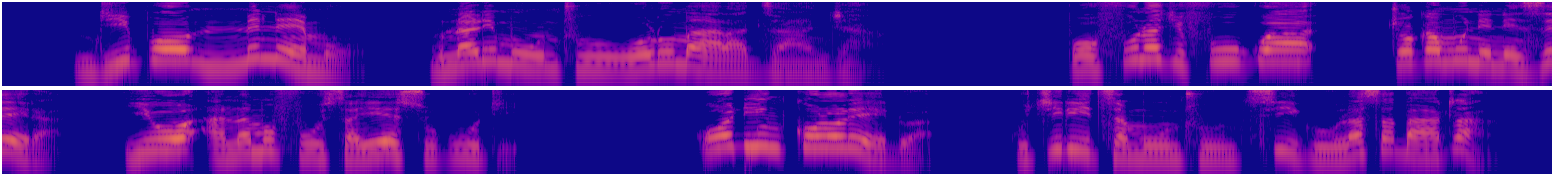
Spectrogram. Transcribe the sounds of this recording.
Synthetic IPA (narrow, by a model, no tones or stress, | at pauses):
ndipɔm̩mɛnɛmɔ̰ | munalimuntʰuwɔlumalad͡zaːnd͡ʒa̰ | pɔfunat͡ʃifukwa | t͡ʃɔk̬amunɛnɛzɛɾa̰ | iwɔʔanamufusajɛsukuːtḭ | kɔɗiŋ̩kɔlɔlɛɗwa̰ | kut͡ʃiɾit͡sʰamuntʰun̩t͡sʰik̬ulasaɓaːta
